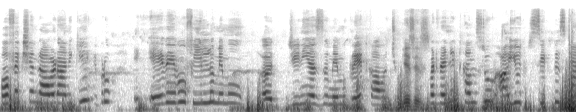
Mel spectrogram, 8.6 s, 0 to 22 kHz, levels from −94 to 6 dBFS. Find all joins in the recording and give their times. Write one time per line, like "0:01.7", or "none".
none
